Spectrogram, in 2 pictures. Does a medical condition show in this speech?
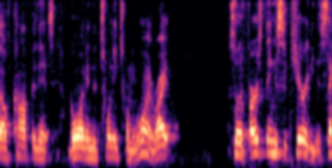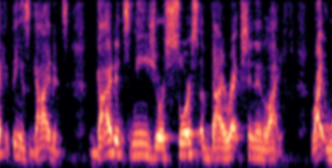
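No.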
